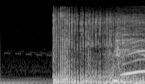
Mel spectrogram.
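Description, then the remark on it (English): A loud, sputtering fart noise blown with the mouth, a raspberry lasting about a second after a brief quiet moment, with no talking around it. “Fart noises.”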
